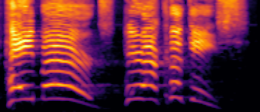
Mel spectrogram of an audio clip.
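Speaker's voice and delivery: loud call. A narrator's reading. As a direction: call the birds from across the yard. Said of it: "He shouted in a loud voice".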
